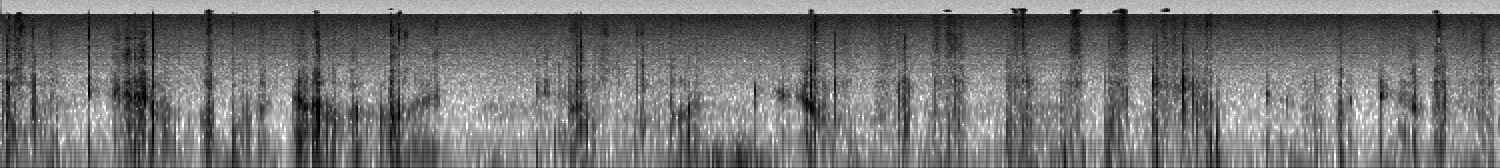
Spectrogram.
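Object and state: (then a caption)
Plastic jar tapped and scratched. An orange and white plastic hair mask jar with an orange lid, likely full, is tapped and scratched on its lid and sides with fingertips. The quiet, irregular taps are dull and short with no ring, weighted toward the low end around a muted mid-low tone. Soft scratching fills the gaps between them.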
